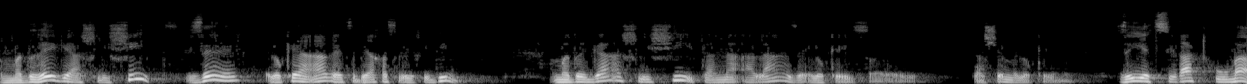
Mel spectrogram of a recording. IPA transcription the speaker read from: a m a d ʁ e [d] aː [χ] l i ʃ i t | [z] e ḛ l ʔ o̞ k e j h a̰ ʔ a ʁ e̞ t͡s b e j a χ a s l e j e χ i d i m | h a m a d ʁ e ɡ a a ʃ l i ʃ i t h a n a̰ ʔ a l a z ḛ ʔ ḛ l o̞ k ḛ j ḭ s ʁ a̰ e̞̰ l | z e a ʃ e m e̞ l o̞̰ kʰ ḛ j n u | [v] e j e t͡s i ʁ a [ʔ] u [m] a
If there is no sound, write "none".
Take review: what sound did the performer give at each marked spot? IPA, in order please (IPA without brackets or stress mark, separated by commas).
ɡ, ʃ, z, z, t, m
